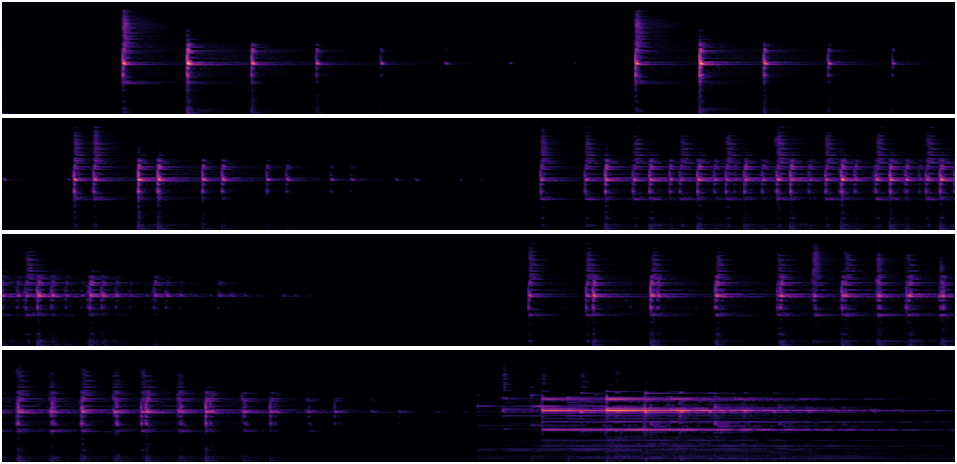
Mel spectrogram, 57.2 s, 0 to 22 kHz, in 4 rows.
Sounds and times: Guitar-Long Delay 50.0 - 57.1

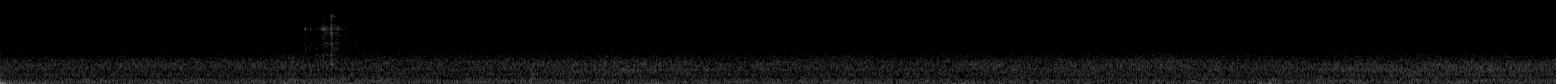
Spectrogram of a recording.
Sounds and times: roar of traffic can be heard in distance 0.0 - 15.5

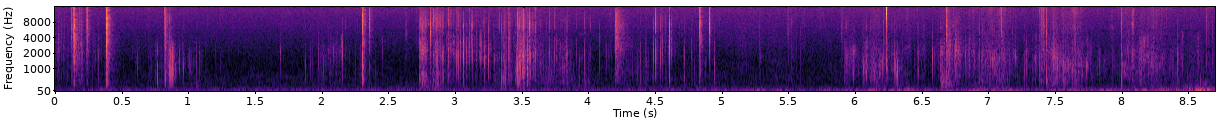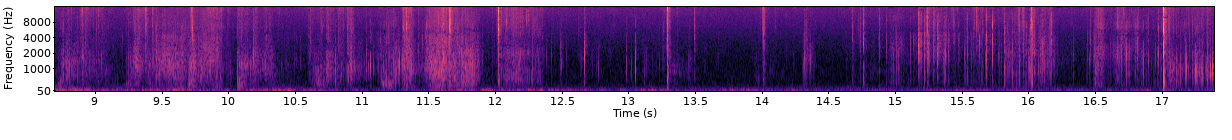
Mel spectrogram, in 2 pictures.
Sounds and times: walking outside on a layer of ice 0.0 - 17.3
Icy Water - Cracking 13.1 - 17.3

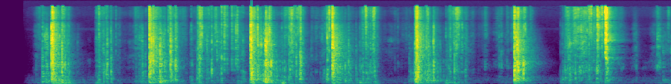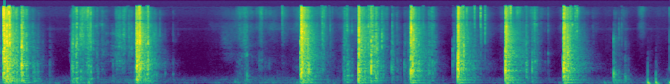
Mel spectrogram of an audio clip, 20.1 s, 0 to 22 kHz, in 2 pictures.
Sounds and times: Cardboard boxes breaking 0.6 - 7.0
Cardboard boxes breaking 14.6 - 18.9

